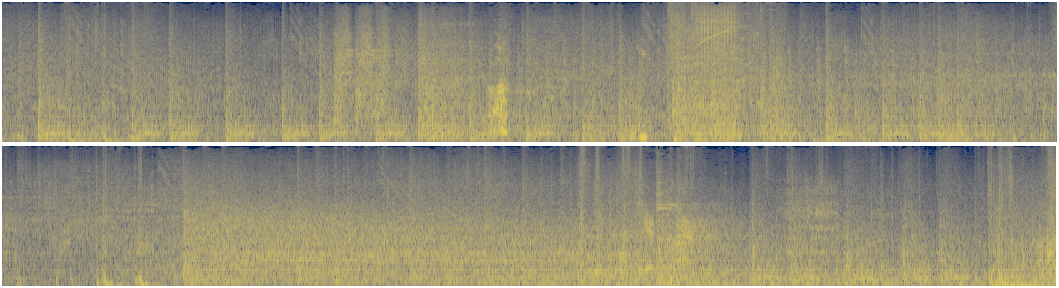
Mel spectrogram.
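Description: Energy blades swing and whoosh in quick swipes.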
